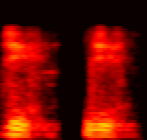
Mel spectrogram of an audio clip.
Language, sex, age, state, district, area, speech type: Hindi, male, 18-30, Rajasthan, Jaipur, urban, conversation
